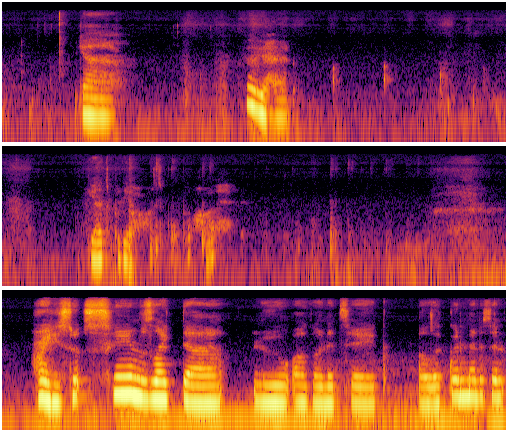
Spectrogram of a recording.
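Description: A young girl talks close up, quietly at first and then with animation.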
